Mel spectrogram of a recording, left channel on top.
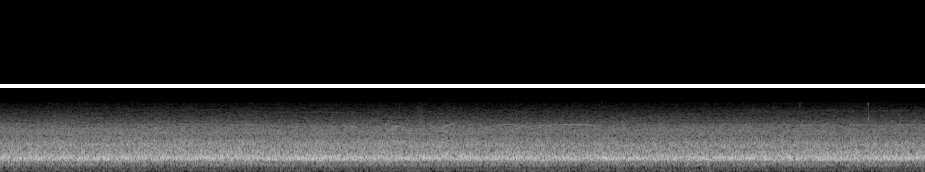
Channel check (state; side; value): silent; left; 65 dB below the other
